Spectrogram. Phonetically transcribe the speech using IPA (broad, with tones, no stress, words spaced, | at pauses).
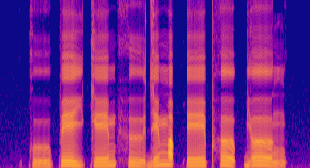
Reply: kuː˩˧ peː˥˨jkeː˧˥m hɯː˧˩de˧˥ma˧˥p̚ ʔeː˧˥ pʰɤː˥˨p̚jɤː˥˨ŋ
